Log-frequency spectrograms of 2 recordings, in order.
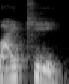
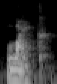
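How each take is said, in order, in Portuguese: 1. Um som de vogal extra vem depois do k final. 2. A palavra para no som final do k. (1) "então não falo like" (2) "esse E aí, ele é mudo"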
